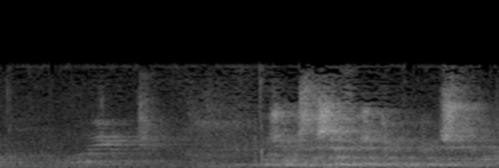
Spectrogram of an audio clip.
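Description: A man speaks calmly nearby in an echoing hall.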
